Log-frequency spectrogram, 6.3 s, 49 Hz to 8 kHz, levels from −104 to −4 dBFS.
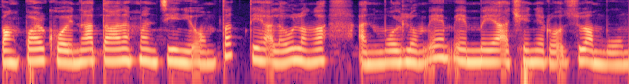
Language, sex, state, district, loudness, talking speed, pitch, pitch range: Mizo, female, Mizoram, Aizawl, -16 LUFS, 250 wpm, 195 Hz, 185-205 Hz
